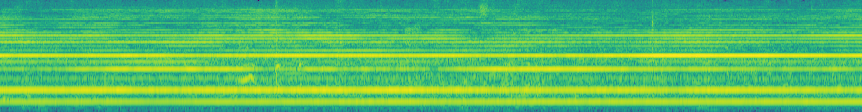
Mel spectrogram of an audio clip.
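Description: A long, steady signal tone, like a horn or siren held at one unchanging pitch with strong overtones, sounding just before the launch of a three-shaku firework shell. Faint crowd murmur lies underneath.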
